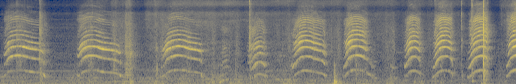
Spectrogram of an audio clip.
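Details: Cat or kitten meowing insistently, a run of about eight short arched mews that come faster and shorter toward the end, with a few sharp knocks in between.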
